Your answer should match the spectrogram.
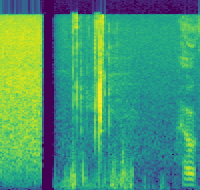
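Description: Steady rush of a snowmelt creek cascading over rocks, cut off abruptly less than half a second in. After the cut, faint wind with a few soft knocks and rustles of the camera being handled.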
